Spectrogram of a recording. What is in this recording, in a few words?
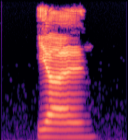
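"ian", pinyin; ภาษาจีนกลาง; สำเนียงปักกิ่ง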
